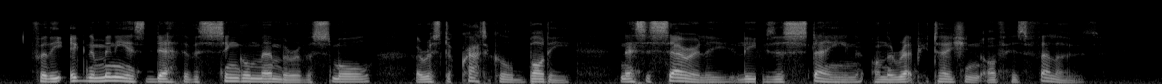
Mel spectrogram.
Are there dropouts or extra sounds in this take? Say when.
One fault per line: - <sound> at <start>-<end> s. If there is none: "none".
- dropout at 7.6-7.6 s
